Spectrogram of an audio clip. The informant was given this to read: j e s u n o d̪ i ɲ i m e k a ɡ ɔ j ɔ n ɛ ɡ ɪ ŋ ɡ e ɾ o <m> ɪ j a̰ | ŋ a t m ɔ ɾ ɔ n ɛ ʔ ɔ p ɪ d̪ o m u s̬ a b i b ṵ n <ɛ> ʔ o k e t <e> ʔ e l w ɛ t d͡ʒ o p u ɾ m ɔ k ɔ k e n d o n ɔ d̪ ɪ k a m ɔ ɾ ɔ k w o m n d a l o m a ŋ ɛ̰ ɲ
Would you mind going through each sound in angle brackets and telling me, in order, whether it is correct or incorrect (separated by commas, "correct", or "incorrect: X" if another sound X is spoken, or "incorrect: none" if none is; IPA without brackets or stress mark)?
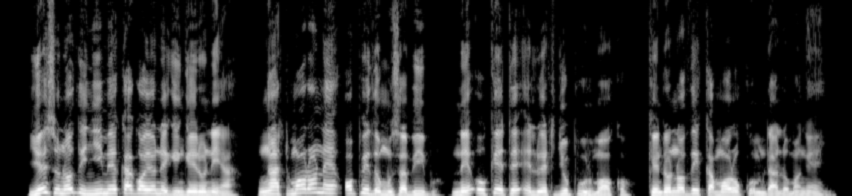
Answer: incorrect: n, correct, correct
